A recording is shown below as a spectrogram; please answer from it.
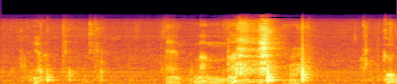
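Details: Pet female golden retriever indoors, prompted by its owner to copy speech and say "mama"; short moaning, voice-like vocal bursts peak midway, loudest near the third second, mixed with the owner's coaxing words before and after.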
